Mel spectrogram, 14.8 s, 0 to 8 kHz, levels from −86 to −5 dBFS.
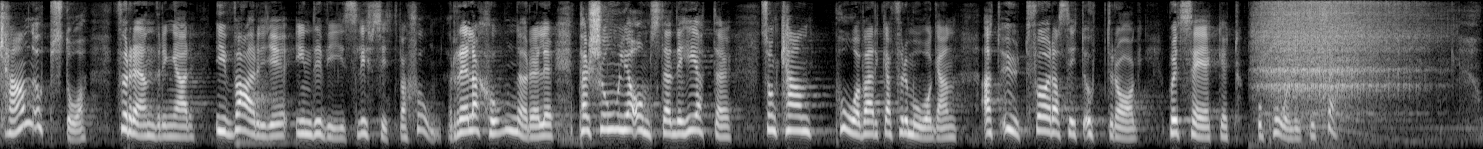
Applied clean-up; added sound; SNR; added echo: none; Engine starting; 5 dB; none.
